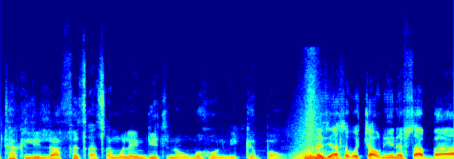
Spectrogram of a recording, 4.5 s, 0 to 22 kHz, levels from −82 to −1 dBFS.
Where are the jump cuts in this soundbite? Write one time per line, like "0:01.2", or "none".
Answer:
0:02.9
